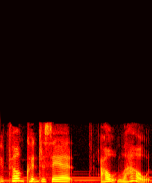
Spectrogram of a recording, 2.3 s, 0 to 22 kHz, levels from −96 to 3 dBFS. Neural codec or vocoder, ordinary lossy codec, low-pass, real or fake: none; MP3, 64 kbps; 7.2 kHz; real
